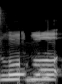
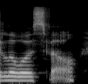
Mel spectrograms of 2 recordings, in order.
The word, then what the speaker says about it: Louisville: multitudes of things because Louisville is pronounced so many different ways and it's amazing except for when people say Louisville right you could go to Louisville and have a gooey thrill right or you could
